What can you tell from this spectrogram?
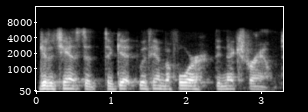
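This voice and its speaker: A man's voice: mid-range voice, level tone, moderate pace. A man hosting a casual sports talk show, easygoing and chuckling, often repeating words as he goes. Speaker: sports radio host. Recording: dull lo-fi sound.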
